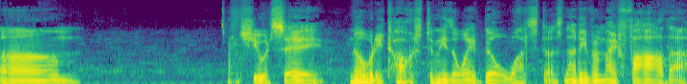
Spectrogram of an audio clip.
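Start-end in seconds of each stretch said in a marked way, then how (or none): 3.5-6.9 put-on thick Boston accent, faster. Retelling what the human resources woman would say, in Lisa Wolf's thick Boston accent. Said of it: "in her thick Boston accent".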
